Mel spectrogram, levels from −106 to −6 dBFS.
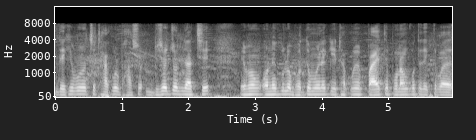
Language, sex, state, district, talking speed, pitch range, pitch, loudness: Bengali, male, West Bengal, Jhargram, 180 wpm, 115-130 Hz, 125 Hz, -22 LUFS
